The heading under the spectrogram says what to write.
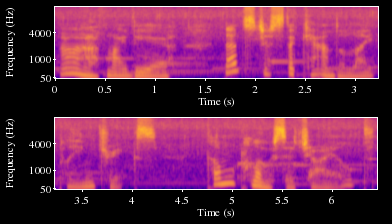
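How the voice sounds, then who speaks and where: A woman's voice: lowish voice, very animated, poor audio. A woman voicing a sly, predatory wolf with a falsely sweet, coaxing manner in a bedtime storybook. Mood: falsely kind menace. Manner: wheedling, drawn-out, mock-kindly. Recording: soft music and rain behind.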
